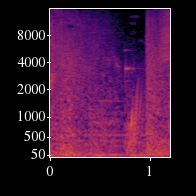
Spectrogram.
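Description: A dense burst of Genshin Impact explosions and crashing impacts, loud and continuous, with a sharp bright blast near the end.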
